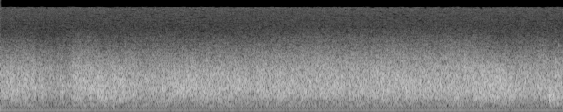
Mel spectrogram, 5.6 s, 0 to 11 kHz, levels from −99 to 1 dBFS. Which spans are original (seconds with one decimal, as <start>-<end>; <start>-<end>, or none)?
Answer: 0.0-5.6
